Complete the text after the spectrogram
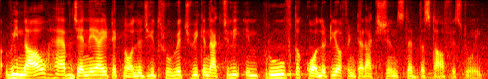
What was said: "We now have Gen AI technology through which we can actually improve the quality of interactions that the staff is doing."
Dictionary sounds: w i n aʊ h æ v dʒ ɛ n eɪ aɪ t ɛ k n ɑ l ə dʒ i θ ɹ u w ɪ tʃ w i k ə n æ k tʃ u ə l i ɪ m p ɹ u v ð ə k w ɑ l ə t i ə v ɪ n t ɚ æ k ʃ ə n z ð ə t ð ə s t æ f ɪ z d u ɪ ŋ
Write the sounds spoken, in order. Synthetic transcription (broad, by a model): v i n aʊ h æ v dʒ ɛ n eɪ aɪ t ɛ k n ɑ l ə dʒ i t ɹ u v ɪ tʃ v i k ə n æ k tʃ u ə l i ɪ m p ɹ u v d ə k w ɑ l ə t i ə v ɪ n t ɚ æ k ʃ ə n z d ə t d ə s t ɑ f ɪ z d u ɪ ŋ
